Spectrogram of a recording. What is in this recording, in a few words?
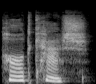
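"hard cash", British English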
